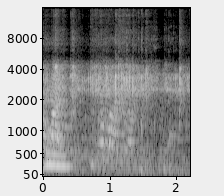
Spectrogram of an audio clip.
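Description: A young child's voice making short wordless sounds, one at the start and another about a second in.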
